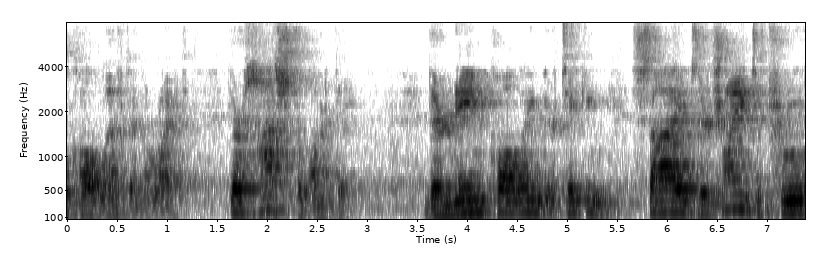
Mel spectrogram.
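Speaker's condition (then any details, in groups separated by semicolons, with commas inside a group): No condition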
